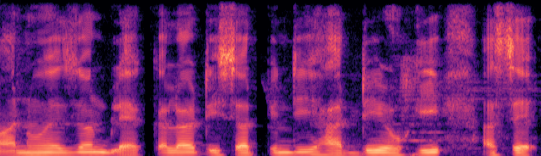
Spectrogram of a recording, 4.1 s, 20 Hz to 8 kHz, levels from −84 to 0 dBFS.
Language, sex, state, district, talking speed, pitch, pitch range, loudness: Assamese, male, Assam, Sonitpur, 150 wpm, 115 Hz, 110-120 Hz, -17 LUFS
